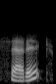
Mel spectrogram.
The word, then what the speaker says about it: CEDIK: And I'm going to start off by saying our acronym is CEDIK. We like to say it rhymes with medic because it can be confusing sometimes with how to say it.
